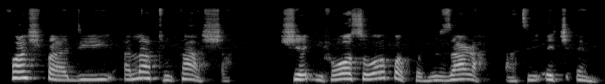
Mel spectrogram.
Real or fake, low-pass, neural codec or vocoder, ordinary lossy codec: real; 14.4 kHz; none; none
